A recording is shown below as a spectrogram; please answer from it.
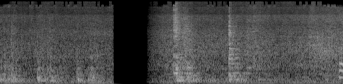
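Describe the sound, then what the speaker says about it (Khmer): Pork sizzles in a hot pan while being stirred, giving a steady frying crackle with scraping stir strokes. There is a brief silent gap early on, then the sizzling resumes. "ដល់មកយើងចាក់សាច់ជ្រូកចូលឆ្អិនសិន"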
